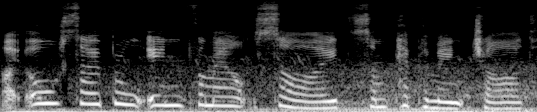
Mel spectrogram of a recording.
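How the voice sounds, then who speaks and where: Noticeable background noise sits behind a woman with a very deep, low pitch who speaks at a fairly slow pace with fairly even intonation. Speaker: home gardener. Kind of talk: casual talk to camera.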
